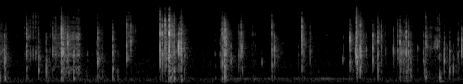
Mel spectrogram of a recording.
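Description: An empty or nearly empty red and brown printed foil-lined Dove plastic candy bag is held up and crumpled and crinkled with both hands. Quick bursts of sharp, bright crackling rise and fall in uneven clusters, mostly high-pitched with almost no low end. Each crinkle cuts off dry, with no ring.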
